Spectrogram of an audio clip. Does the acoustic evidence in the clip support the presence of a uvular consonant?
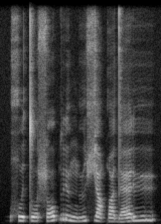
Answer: yes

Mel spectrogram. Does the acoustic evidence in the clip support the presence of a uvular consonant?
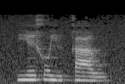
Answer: no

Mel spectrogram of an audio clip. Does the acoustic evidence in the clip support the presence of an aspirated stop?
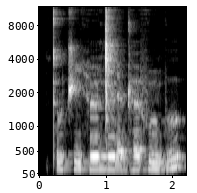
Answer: no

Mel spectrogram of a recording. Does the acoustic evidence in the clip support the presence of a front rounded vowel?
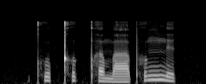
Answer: no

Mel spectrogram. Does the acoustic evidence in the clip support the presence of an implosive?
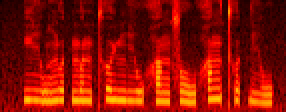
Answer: no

